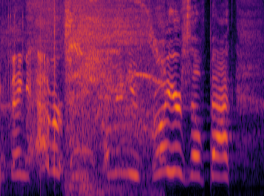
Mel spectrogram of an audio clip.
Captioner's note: dinosaur screeches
